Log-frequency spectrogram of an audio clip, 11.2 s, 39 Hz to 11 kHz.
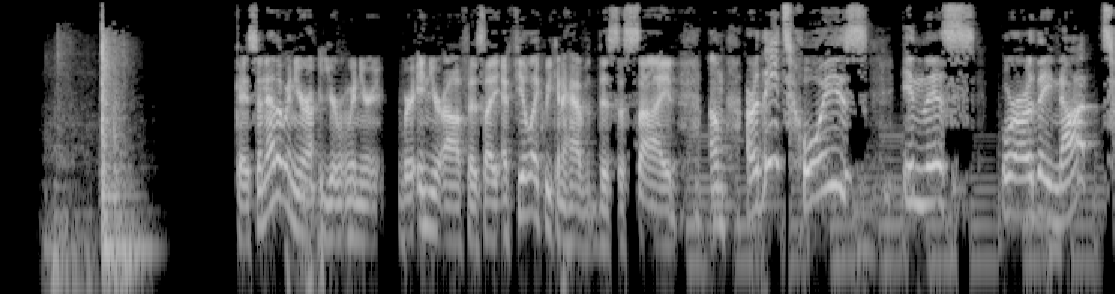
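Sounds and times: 
office door creaking and thudding shut: 0.4s - 1.6s
speech: 2.4s - 11.1s.

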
